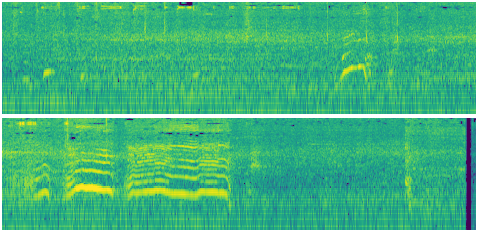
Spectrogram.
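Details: Stray dog crying on greeting a person; after quiet street noise, short whimpers build into a longer wavering whine near the middle, with traffic sounds throughout.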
